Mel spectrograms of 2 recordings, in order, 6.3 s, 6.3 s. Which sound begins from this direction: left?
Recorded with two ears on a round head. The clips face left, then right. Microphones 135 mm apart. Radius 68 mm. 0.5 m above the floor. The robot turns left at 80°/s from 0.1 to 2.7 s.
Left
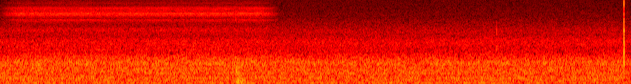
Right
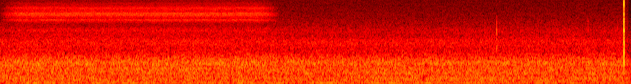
Knocking, at 2.4 s.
